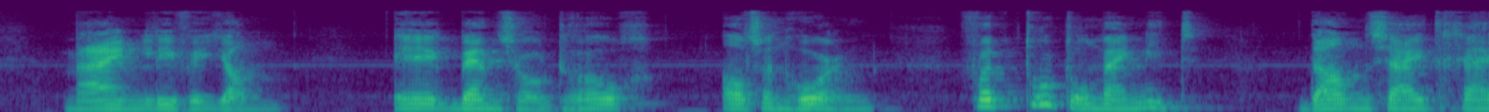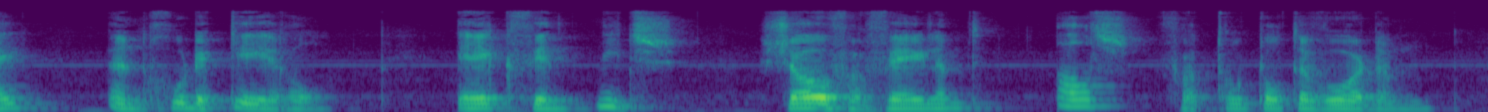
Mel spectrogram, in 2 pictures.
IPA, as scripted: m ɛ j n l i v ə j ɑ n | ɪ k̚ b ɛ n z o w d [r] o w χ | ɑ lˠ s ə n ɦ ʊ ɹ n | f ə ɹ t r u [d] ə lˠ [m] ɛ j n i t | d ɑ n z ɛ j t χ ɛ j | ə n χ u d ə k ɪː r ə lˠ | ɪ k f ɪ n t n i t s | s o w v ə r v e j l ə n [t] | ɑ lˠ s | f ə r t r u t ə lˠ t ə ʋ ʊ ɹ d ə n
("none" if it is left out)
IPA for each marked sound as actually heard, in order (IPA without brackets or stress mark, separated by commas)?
r, t, m, t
